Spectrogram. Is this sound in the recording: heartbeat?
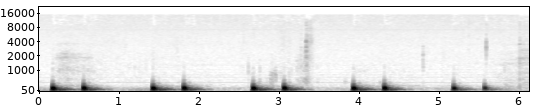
yes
